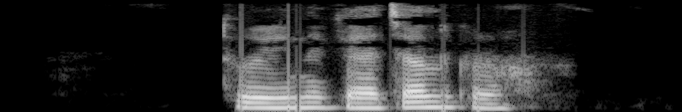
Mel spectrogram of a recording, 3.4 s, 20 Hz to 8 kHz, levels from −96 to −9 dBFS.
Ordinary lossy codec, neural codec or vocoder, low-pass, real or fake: AAC, 48 kbps; none; 7.2 kHz; real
